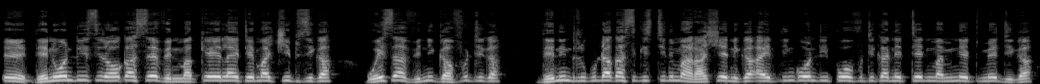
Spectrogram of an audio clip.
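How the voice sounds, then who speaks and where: A man's voice: a little high, a little fast, warm tone, no room sound, studio quality, lightly acted. A man voicing a swaggering, slangy big-boss customer with a Zimbabwean accent in a comedy cartoon. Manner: slangy, tags questions onto orders. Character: swaggering male boss customer ordering food.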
